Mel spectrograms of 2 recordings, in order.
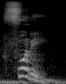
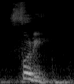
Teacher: Now, I want you to really pay attention to that flap T sound. It sounds more like a D, right? Footy.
